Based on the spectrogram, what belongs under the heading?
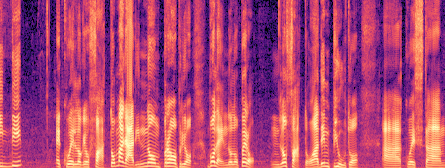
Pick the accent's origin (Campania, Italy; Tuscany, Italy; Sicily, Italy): Campania, Italy; Torre del Greco; io sono di Torre del Greco, esattamente a metà tra Napoli e Pompei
